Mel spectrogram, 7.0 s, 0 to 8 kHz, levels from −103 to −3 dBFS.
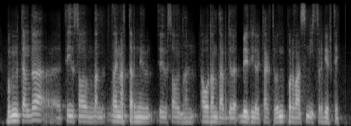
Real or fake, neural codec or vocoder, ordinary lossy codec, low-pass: fake; codec, 16 kHz, 0.5 kbps, X-Codec, HuBERT features, trained on general audio; none; 7.2 kHz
